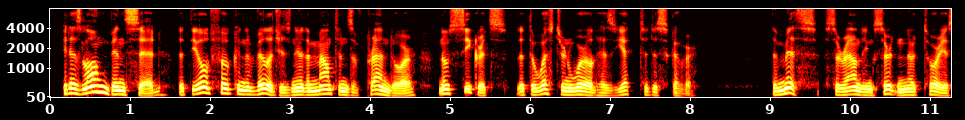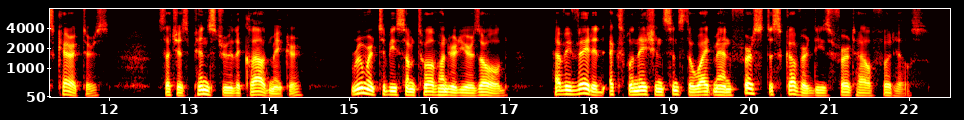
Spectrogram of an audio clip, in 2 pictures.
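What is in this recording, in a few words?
male English documentary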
